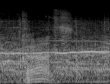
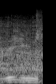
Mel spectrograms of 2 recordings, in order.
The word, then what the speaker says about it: Reims: Reims. You wouldn't expect it to be pronounced like that based on the spelling. Well, most people say Reims, but that's completely wrong.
